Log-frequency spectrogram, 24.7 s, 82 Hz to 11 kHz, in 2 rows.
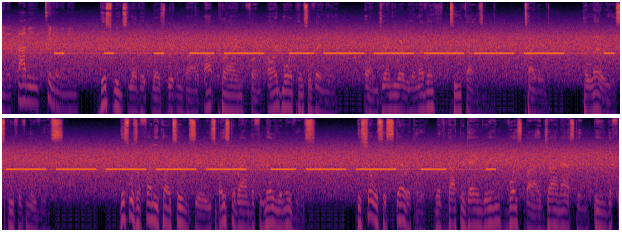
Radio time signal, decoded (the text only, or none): M M 1 0 1 0 0 0 0 0 M 0 0 0 0 0 1 0 0 1 M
